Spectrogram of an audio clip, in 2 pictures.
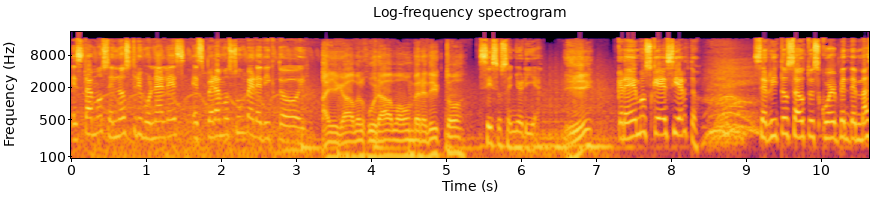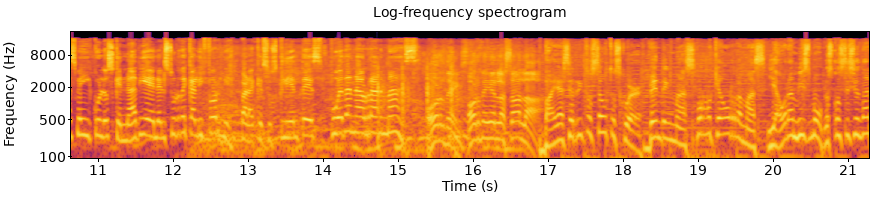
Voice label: spanish latin american automotive

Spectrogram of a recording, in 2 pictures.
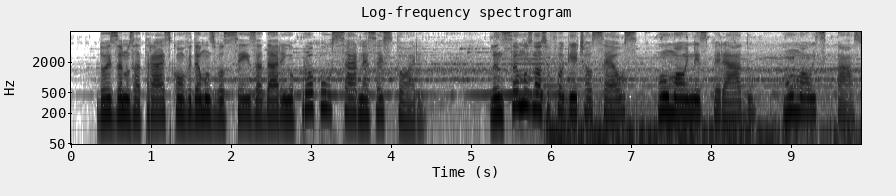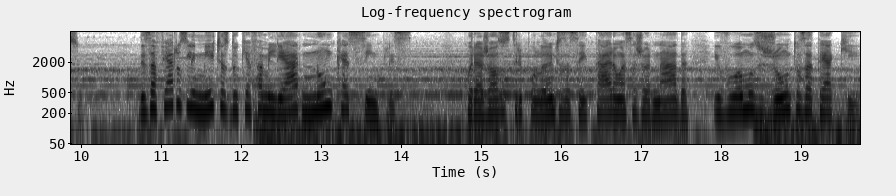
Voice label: portuguese brazilian movie trailers

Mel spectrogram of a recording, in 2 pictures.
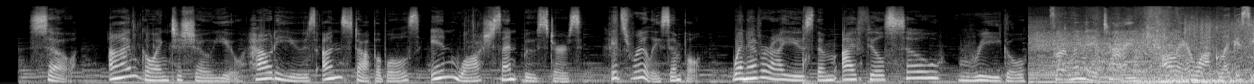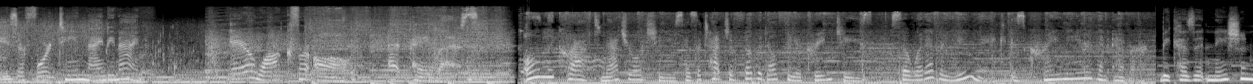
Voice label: english american impersonations

